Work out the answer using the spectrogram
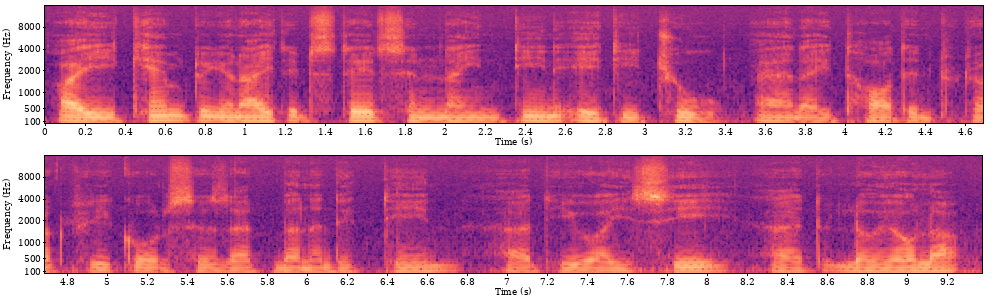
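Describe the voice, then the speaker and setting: Speaking unhurriedly with few pauses, a middle-aged man from Pakistan talks in an interview as a college teacher and chaplain. He's earnest and explanatory, repeats key phrases, and has a steady mid-range voice and a Pakistani accent. The sound is lo-fi with slight background noise.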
